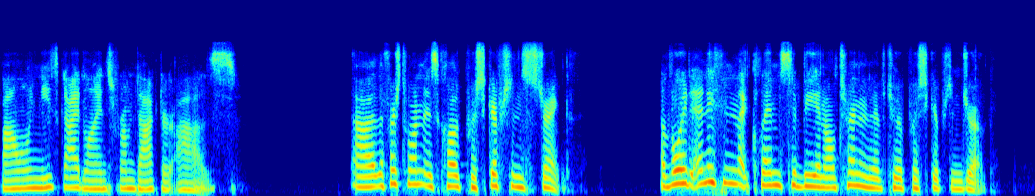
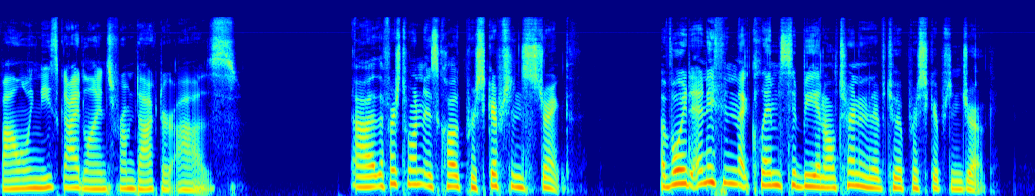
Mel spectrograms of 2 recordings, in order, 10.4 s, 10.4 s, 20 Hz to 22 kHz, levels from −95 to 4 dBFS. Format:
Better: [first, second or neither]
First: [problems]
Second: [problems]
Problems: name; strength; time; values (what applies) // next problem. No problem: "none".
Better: second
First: garbled, watery; badly; nothing above 7.5 kHz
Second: none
